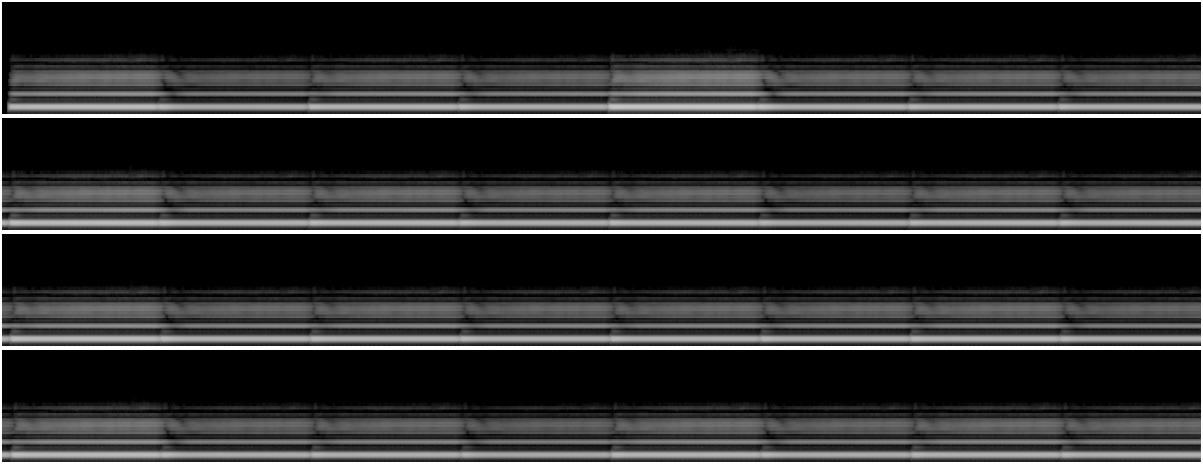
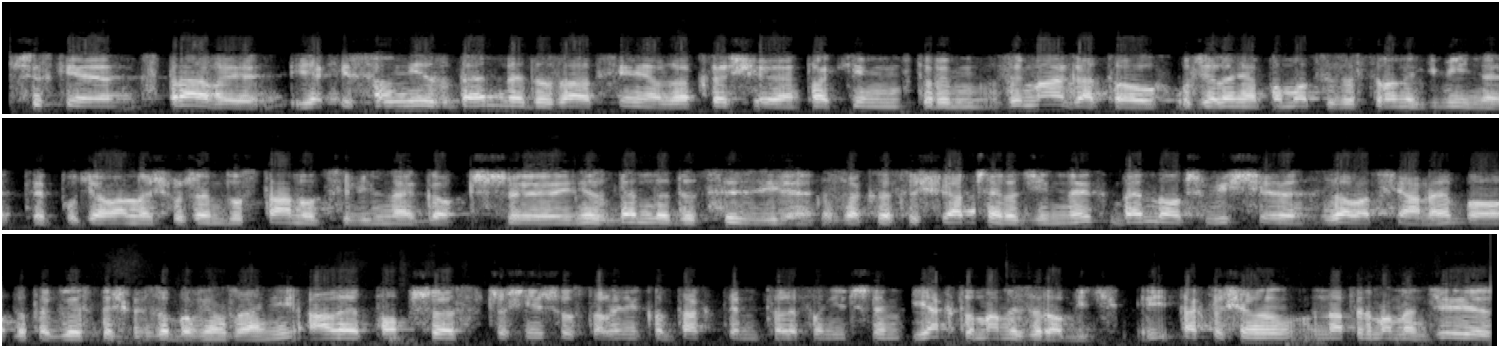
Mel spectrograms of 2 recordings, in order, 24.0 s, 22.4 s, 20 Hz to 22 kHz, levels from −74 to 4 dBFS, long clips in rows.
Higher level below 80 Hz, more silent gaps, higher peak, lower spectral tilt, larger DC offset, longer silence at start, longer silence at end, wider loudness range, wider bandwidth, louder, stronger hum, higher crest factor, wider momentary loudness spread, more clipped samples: second, -80 dBFS vs -66 dBFS; neither; second, -10 dBFS vs 0 dBFS; first, -9.5 dB/octave vs -3 dB/octave; neither; about the same, 0.05 s vs 0.05 s; about the same, 0 s vs 0.05 s; about the same, 3 LU vs 2 LU; second, 3.8 kHz vs 7.8 kHz; second, -24 LUFS vs -13 LUFS; neither; about the same, 12 dB vs 14 dB; about the same, 4 LU vs 6 LU; neither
